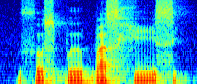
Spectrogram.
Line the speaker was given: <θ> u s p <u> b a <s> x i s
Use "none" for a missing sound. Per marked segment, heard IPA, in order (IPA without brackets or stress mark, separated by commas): θ, ɯ, s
